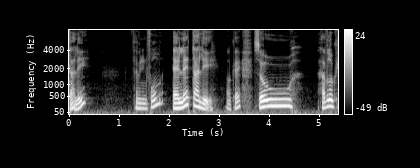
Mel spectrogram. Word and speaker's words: allée: You don't pronounce it, so you get elle est allée, and then for the masculine form, il est allé. So aller is pronounced the same way, but still you have to write it.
